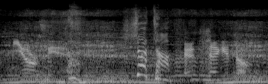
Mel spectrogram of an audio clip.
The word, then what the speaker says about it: Mjolnir: First off, it's pronounced Mjolnir.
